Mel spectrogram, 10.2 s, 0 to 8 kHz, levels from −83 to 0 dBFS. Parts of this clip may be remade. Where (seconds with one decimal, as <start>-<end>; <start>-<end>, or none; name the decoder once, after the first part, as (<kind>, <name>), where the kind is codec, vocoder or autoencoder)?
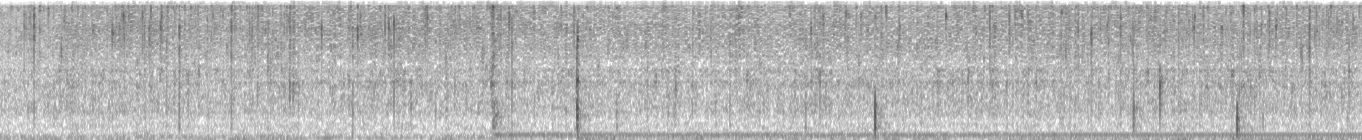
2.2-3.2 (vocoder, Vocos); 3.6-7.9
